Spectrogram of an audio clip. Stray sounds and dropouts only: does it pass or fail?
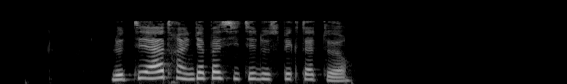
pass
